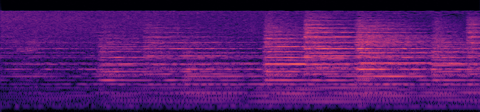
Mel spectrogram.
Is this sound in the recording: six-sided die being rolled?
no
